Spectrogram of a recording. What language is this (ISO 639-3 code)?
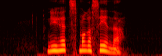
nor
